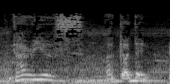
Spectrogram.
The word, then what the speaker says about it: Darius Gaiden: How do you say that in Japanese? – Darius Gaiden.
